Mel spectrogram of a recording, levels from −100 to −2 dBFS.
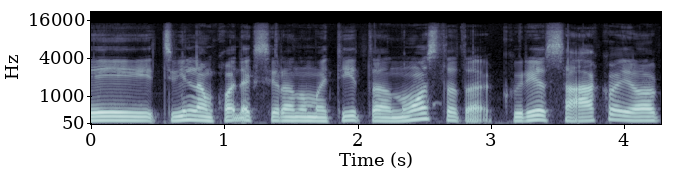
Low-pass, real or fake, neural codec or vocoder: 14.4 kHz; real; none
